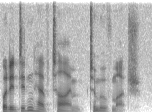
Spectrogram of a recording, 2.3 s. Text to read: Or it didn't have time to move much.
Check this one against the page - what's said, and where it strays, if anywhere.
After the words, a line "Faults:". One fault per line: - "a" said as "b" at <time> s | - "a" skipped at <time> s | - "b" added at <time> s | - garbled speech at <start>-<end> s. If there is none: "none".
But it didn't have time to move much.
Faults:
- "Or" said as "But" at 0.0 s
